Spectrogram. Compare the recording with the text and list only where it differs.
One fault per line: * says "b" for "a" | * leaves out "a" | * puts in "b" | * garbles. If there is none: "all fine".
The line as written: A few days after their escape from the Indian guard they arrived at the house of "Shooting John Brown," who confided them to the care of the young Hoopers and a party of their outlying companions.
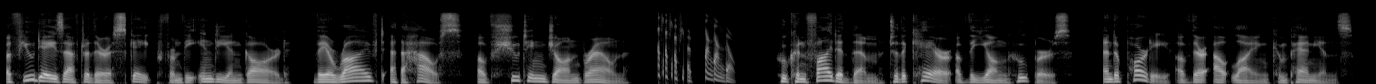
all fine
